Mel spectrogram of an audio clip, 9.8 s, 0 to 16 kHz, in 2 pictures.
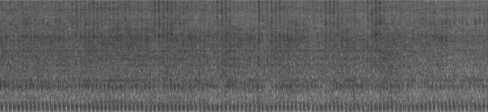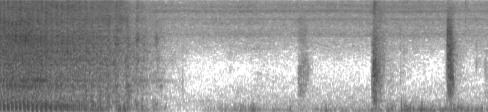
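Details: Honda 6 hp pressure washer engine, sat outside 2–4 years with suspected water in the gas tank, after oil, gas and spark plug change and carburetor cleaning: runs at a steady, even beat for about six seconds, then shuts down; runs fine.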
